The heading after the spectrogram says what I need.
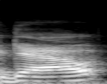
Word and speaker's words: Gao: She-Hulk head writer Jessica Gao. Is that how we're pronouncing her last name?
